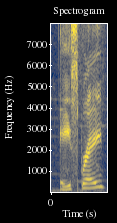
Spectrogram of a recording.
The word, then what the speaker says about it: A-Spray: With a name like Doc Bottoms and A-Spray, pronounced A-Spray but easily misread as Aspray, you'd think this product would be ripe for a parody.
